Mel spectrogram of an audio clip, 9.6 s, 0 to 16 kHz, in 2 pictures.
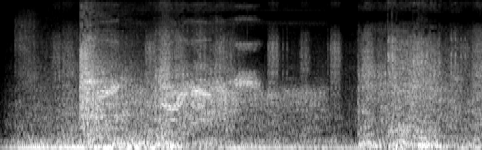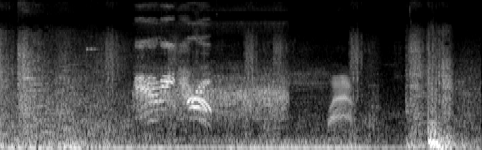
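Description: C4 explosives detonate in Battlefield 2, with heavy booms and thuds amid battle noise and scattered gunfire, loud and dense, while a person talks over the action.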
